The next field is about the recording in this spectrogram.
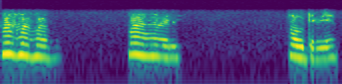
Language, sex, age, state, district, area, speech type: Kannada, female, 18-30, Karnataka, Gulbarga, urban, conversation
